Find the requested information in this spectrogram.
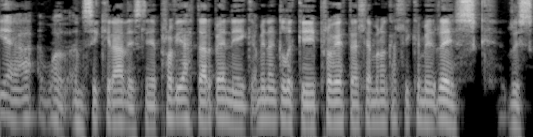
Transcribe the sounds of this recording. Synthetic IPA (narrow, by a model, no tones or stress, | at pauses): jɛawɛlˠə̰nsɪkʰɪɾaðɨsniapʰrɔvjadarbɛnɪɡamɪnanɡlˠəɡɨpʰrɔvjɛdaɬɛamanuːnɡaɬikʰəmɨrɪsk | rɪs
